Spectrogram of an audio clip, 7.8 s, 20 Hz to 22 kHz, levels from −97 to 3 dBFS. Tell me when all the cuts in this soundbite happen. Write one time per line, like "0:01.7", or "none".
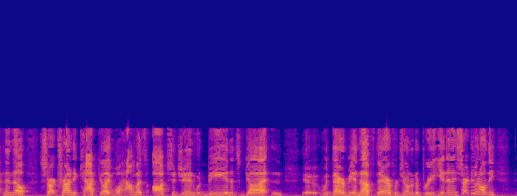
none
